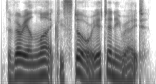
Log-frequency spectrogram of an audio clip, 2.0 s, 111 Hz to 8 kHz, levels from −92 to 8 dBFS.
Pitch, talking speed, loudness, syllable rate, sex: 160 Hz, 245 wpm, -16 LUFS, 7.5 syllables/s, female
